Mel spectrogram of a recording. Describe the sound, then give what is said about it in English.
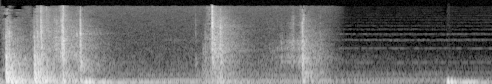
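A door thuds shut from the porch with a short rattle, followed by two sharp metallic clicks of a lock turning and a final soft thump, with no voices. “I stepped onto the porch and looked around quickly, then closed the door and locked it.”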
